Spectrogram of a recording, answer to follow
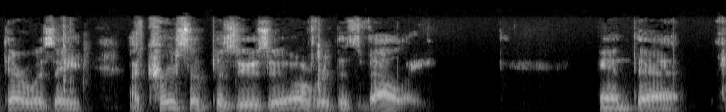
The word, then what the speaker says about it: Pazuzu: Ken said it was Pazuzu. Pazuzu, is that how you say it? Pazuzu, yes.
